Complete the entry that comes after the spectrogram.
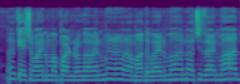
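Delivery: imitating a hurried rote puja chant; perfunctory recitation. Showing children a careless puja, perfunctory recitation. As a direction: rattle off the names mechanically, barely separated.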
